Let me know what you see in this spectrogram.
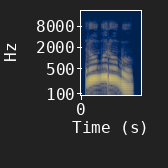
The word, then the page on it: ರೂಬ್‍ರೂಬ್: kannada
